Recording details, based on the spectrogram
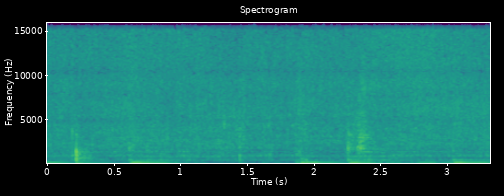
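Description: Meat added to a hot pot of onions and spices fries with a steady, loud sizzle, broken by clanking stirring strokes at irregular intervals, and no talking.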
